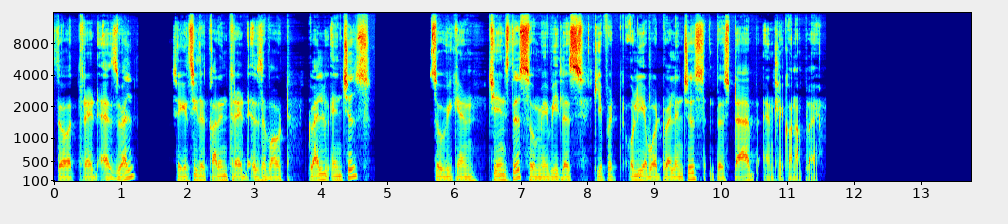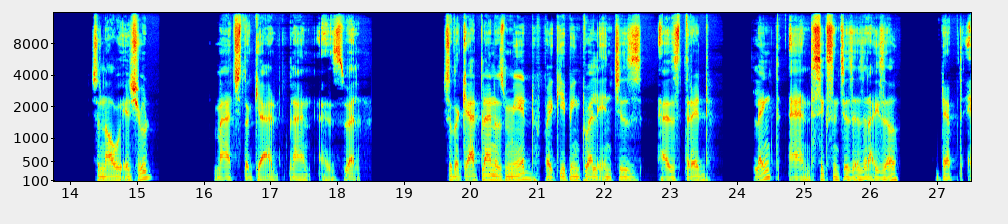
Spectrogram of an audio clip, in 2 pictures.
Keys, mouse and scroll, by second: 7.6 2, 8.9 shift+', 9.5 Tab.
